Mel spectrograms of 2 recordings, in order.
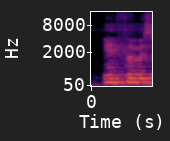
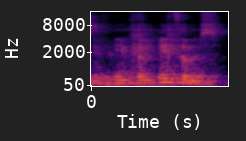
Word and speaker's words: infamous: phenomenal really generally speaking infamous have you watched how you played infamous infamous not in famous infamous famous yeah the pronunciation is different there uh it's actually different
